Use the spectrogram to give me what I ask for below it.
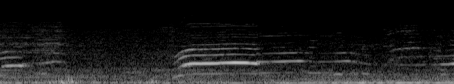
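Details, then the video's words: Stray domestic cats in Istanbul facing off over territory, loud challenging meows: short calls, then a long, strained, steady meow lasting almost a second, followed by further brief meows over low street rumble. "Cat fight and challenge for the territory"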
